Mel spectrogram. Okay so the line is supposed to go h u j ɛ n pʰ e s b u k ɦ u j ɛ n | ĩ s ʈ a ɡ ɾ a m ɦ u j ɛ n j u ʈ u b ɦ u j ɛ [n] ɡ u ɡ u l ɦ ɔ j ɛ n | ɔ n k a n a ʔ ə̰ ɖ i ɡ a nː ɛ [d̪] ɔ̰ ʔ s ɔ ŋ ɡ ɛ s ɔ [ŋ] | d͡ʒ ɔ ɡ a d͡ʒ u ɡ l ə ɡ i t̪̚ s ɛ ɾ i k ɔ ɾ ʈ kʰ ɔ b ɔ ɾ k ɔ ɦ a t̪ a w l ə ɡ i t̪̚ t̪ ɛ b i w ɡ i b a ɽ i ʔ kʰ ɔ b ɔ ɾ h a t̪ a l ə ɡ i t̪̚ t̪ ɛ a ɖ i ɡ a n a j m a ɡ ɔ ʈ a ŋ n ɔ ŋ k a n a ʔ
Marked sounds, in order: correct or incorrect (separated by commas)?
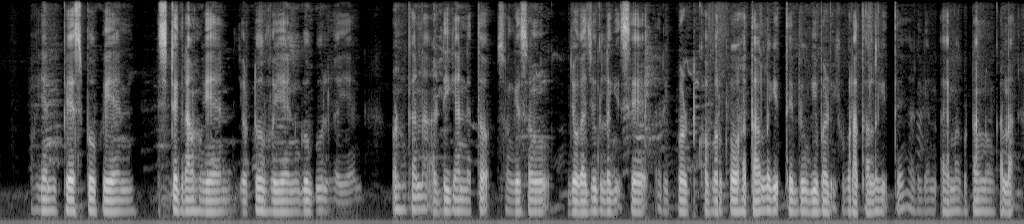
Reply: correct, incorrect, correct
